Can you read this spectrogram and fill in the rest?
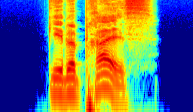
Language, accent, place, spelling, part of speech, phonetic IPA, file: German, Germany, Berlin, gebe preis, verb, [ˌɡeːbə ˈpʁaɪ̯s], De-gebe preis.ogg
- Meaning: inflection of preisgeben: 1. first-person singular present 2. first/third-person singular subjunctive I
